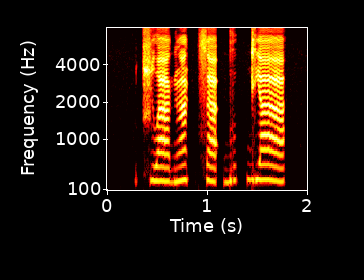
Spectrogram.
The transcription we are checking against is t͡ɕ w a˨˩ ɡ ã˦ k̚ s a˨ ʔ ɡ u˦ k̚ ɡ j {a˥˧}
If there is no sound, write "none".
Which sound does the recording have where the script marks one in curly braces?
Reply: a˥˧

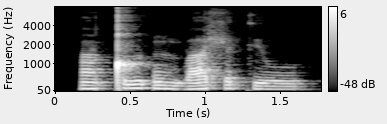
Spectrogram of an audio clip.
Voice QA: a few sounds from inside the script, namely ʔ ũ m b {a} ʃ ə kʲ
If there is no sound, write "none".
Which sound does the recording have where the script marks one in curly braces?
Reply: a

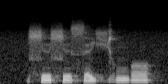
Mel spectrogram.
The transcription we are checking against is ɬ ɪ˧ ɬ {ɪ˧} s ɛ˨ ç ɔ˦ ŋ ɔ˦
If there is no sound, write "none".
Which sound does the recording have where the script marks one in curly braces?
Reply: ɪ˧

